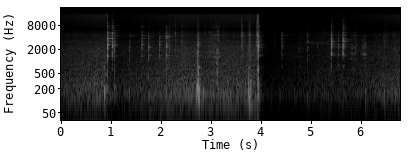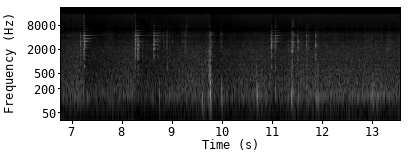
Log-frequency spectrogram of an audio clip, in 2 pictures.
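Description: Steel tire irons clinking and knocking against a steel wheel rim while a tire bead is levered over the rim by hand: scattered sharp metallic taps and clinks, some ringing briefly. The sound drops out abruptly about four seconds in, then the taps resume.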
